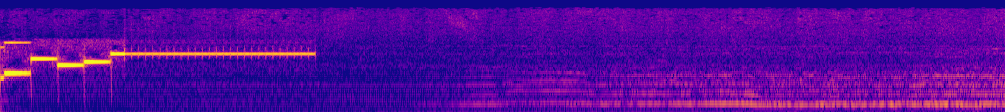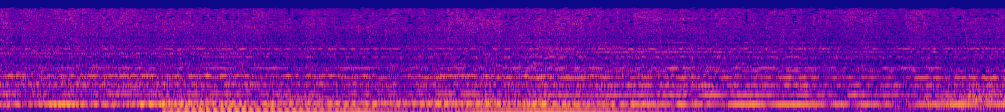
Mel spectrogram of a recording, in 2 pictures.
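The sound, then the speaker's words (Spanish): A phone ringtone opens with a quick rising run of electronic notes and a held bright tone, then gives way to lower droning, gliding tones that swell and linger for several seconds. “Eh, eh, chacho le pifia con el teléfono.”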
